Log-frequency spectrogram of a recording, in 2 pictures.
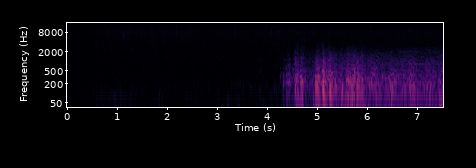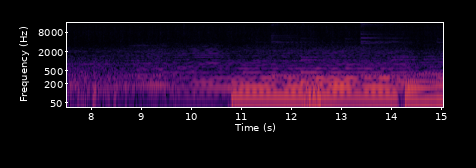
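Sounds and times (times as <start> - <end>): soft steady rain: 0.1 - 15.0
thunder rumbling: 4.2 - 12.8.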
